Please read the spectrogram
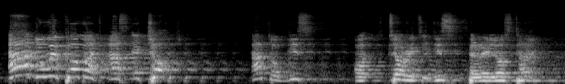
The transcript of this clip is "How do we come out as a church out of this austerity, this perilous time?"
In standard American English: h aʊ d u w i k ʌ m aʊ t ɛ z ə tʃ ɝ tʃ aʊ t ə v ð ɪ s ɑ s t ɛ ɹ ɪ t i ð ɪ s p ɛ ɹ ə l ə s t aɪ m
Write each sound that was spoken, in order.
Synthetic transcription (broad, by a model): h aʊ d u w i k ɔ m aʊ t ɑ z ə tʃ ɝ tʃ aʊ t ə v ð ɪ s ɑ t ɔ ɹ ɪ t i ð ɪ s p ɛ ɹ ə l ə s t aɪ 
